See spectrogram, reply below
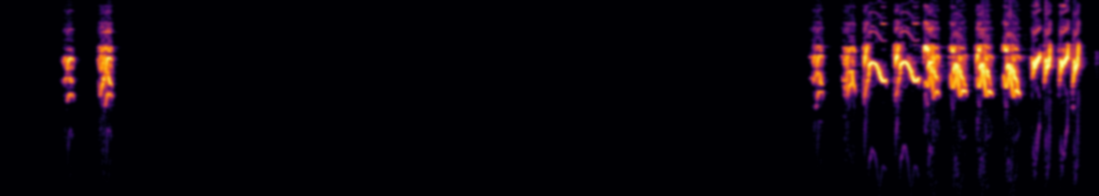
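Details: White-throated seedeater in the snapping 'estalo' song style meant to stir other birds: two short sharp notes, a long silence, then a rapid burst of crisp, slurred, clicking high notes repeated in quick succession.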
